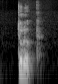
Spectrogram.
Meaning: sheepskin (worn as a coat)
- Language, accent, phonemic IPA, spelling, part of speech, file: French, France, /tu.lup/, touloupe, noun, LL-Q150 (fra)-touloupe.wav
